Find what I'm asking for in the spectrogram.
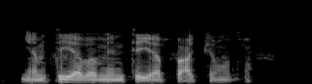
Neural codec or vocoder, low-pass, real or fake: none; 5.4 kHz; real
